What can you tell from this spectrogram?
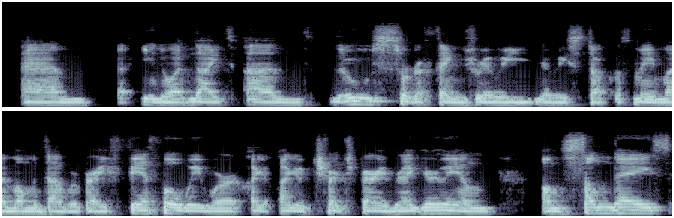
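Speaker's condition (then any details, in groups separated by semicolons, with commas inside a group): Cleft lip and palate; congenital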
